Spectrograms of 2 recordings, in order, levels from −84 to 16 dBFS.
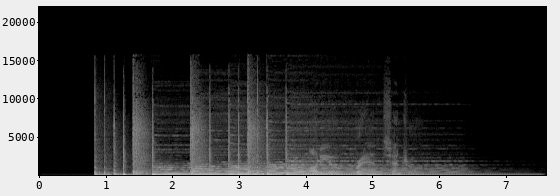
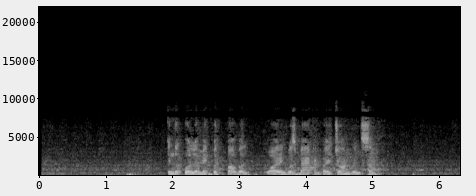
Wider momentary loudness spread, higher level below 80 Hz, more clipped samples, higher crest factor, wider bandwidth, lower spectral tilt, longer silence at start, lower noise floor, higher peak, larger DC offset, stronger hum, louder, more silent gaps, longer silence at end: second, 18 LU vs 23 LU; first, -26 dBFS vs -34 dBFS; neither; about the same, 18 dB vs 16 dB; first, 15 kHz vs 9 kHz; about the same, -6 dB/octave vs -5.5 dB/octave; first, 0.85 s vs 0.05 s; first, -78 dBFS vs -45 dBFS; about the same, 0 dBFS vs -2 dBFS; neither; first, 60 Hz at -45 dBFS vs none; about the same, -19 LUFS vs -17 LUFS; neither; first, 0.75 s vs 0.55 s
